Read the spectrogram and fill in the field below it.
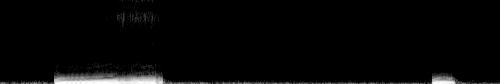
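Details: An orange-and-white rescued cat snores while curled up asleep, occasionally in a questioning tone. A long humming snore rises and then dips, roughly one second long, and is followed after a pause by a brief, falling snort. The background is quiet.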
